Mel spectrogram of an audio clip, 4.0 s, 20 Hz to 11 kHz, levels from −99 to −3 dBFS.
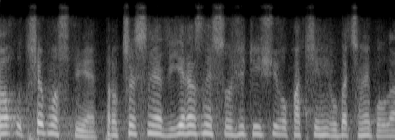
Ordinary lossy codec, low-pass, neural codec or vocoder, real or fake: Opus, 16 kbps; 7.2 kHz; codec, 16 kHz, 0.5 kbps, FunCodec, trained on Chinese and English, 25 frames a second; fake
